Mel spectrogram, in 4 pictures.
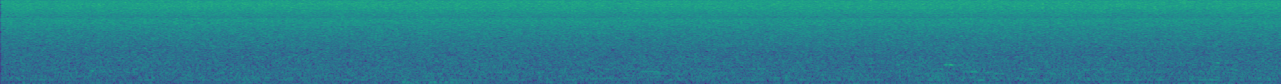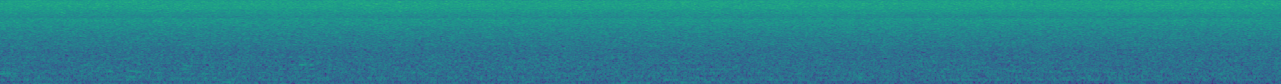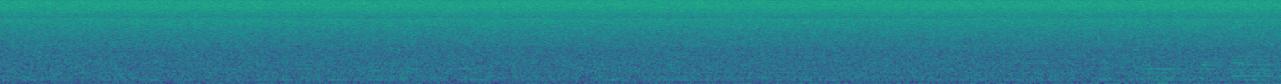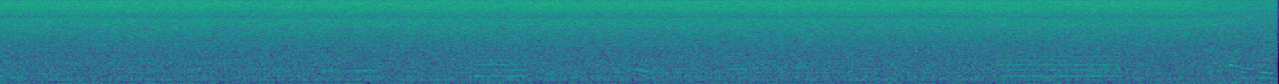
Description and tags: sound of a waterfall as heard from above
